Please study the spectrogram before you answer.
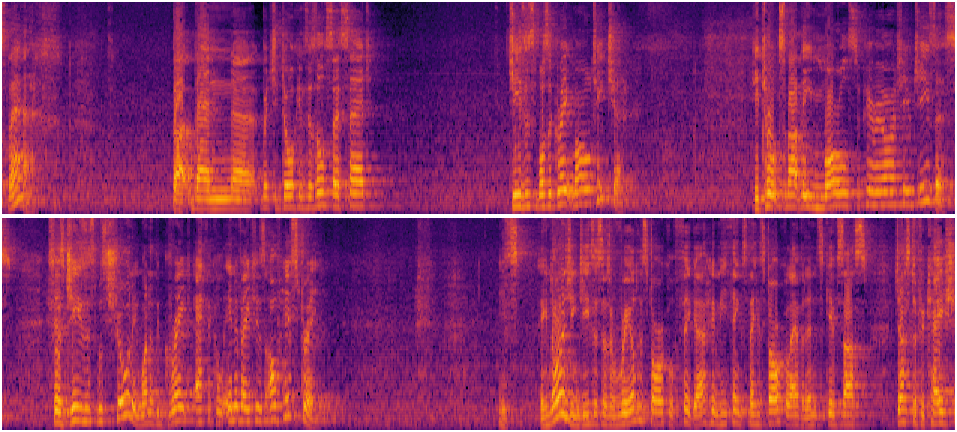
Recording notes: Lecture delivered at the 2015 Euroepan Leadership Forum in Wisla, Poland.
